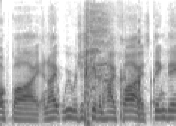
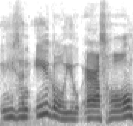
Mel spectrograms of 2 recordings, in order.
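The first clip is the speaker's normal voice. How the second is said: mock anger through gritted teeth, slower. Retelling what a guy said to them: imitating gritted-teeth anger. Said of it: "he grits his teeth like your dad does when he's mad".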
